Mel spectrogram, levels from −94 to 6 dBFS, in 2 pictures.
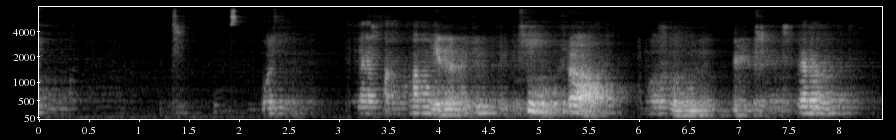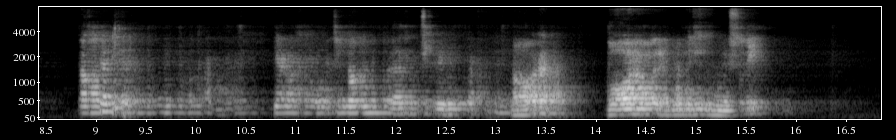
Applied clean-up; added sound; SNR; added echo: neural mask model DeepFilterNet 3.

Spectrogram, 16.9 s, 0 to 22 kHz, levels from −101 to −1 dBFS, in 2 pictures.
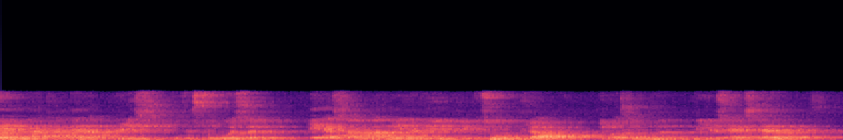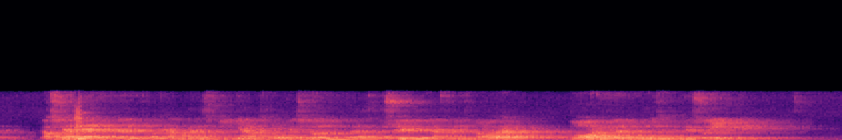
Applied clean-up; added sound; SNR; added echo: neural separator model SepFormer DNS4.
